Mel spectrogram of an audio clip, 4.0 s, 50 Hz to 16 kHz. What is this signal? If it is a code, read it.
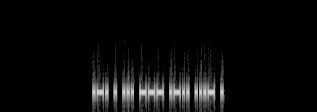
Morse code, heard as a keyed tone, about 46 wpm, 700 Hz. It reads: RESOLVE
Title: Seven Letter Words - 45wpm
